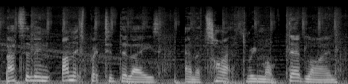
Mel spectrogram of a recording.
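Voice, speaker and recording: A man presenting, giving measured, explanatory voice-over narration for a home renovation programme. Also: medium pitch, lively intonation. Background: background music.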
